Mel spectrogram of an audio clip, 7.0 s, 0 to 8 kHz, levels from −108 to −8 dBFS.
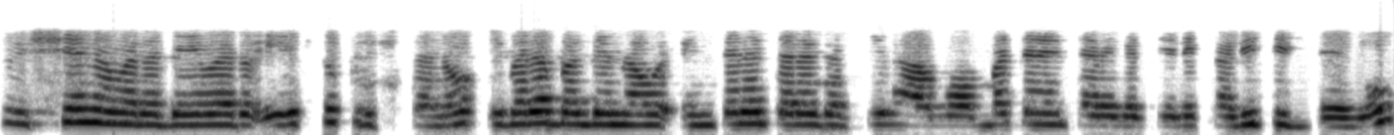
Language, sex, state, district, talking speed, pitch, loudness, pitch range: Kannada, female, Karnataka, Shimoga, 120 wpm, 240 Hz, -20 LUFS, 225-260 Hz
